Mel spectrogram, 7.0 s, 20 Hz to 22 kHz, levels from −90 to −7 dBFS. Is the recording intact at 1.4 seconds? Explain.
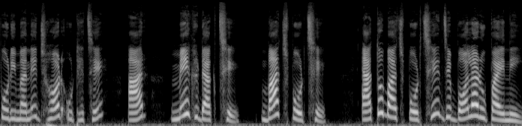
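Yes, the audio is intact at 1.4 seconds, with no dropout, click, distortion or other fault at that moment.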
